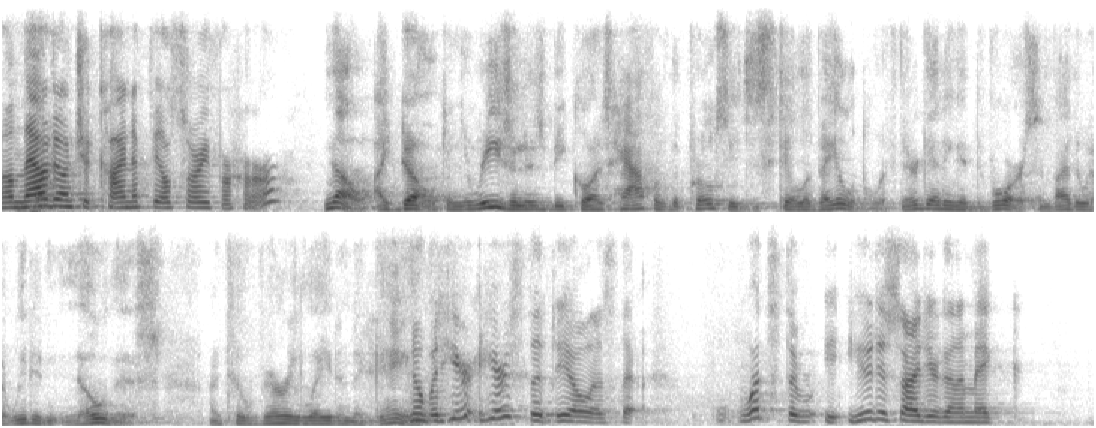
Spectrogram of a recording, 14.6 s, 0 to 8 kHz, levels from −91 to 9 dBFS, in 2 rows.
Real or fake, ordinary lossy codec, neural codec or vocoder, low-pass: fake; Opus, 32 kbps; autoencoder, 48 kHz, 128 numbers a frame, DAC-VAE, trained on Japanese speech; 7.2 kHz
